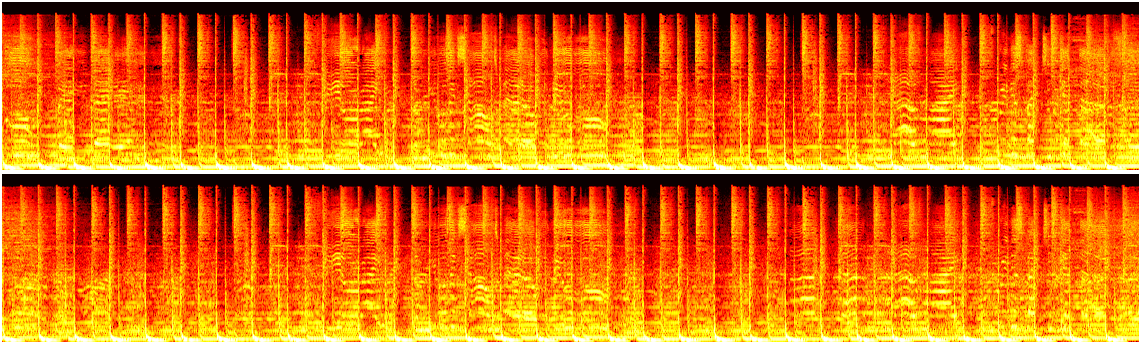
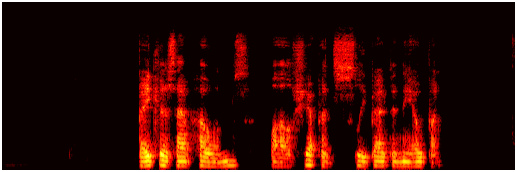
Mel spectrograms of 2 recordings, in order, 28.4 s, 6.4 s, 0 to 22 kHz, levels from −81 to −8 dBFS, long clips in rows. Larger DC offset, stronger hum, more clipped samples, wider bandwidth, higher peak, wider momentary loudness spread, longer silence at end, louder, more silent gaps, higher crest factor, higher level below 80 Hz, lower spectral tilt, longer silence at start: neither; neither; neither; first, 17 kHz vs 12 kHz; first, 0 dBFS vs -12 dBFS; second, 2 LU vs 12 LU; second, 0 s vs 0.95 s; first, -12 LUFS vs -33 LUFS; neither; second, 10 dB vs 22 dB; first, -14 dBFS vs -72 dBFS; about the same, -4.5 dB/octave vs -5 dB/octave; second, 0 s vs 1.7 s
